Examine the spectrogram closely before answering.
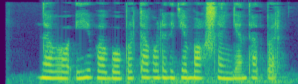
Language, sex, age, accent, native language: Uzbek, female, under 19, Farg'ona, Uzbek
